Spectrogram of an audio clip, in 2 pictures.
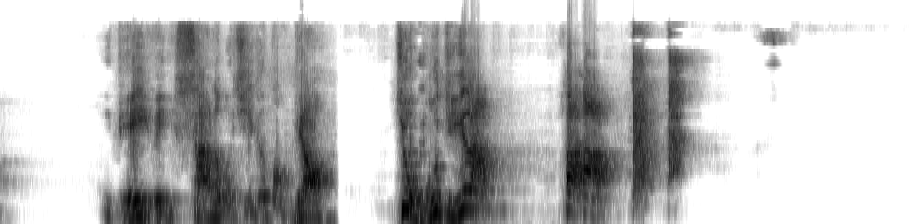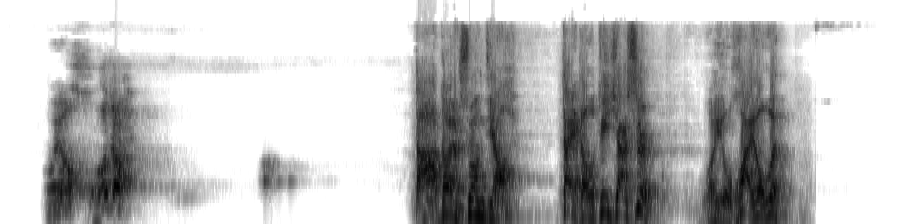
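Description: A middle-aged man speaks mockingly, close by.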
